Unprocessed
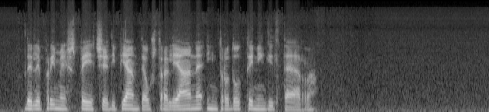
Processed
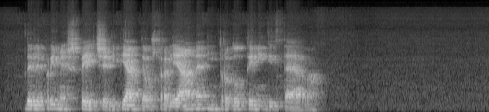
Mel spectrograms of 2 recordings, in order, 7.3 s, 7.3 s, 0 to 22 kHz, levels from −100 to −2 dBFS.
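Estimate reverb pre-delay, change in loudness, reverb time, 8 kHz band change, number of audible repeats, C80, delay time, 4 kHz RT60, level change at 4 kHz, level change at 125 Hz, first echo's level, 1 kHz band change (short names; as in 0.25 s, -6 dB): 37 ms, +2.0 dB, 0.45 s, +1.5 dB, none, 9.0 dB, none, 0.30 s, +2.0 dB, -4.0 dB, none, +3.0 dB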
